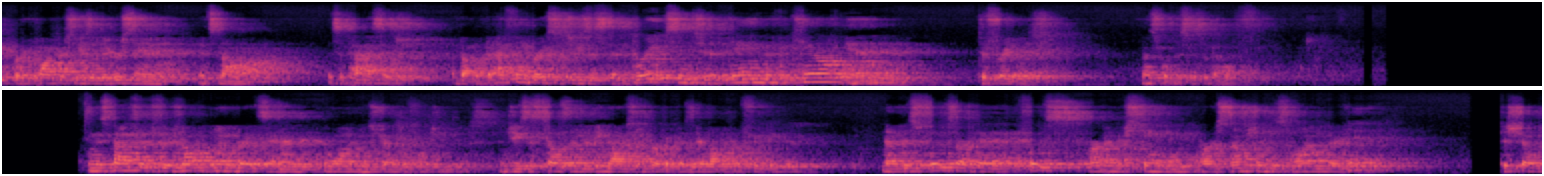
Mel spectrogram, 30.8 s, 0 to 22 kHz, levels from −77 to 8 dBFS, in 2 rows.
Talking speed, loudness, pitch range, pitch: 140 wpm, -21 LUFS, 125-180 Hz, 145 Hz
